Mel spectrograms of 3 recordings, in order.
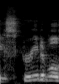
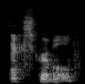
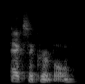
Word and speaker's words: execrable: This one's called the Excretable Shrub. Gross. I'm sorry, mispronounced. Execrable. Execrable.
